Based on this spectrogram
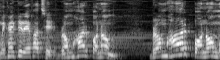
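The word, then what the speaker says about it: ব্রহ্মার্পণং: ব্রহ্মার্পণম, এখানে একটি রেফ আছে, ব্রহ্মার্পণম, ব্রহ্মার্পণম অনুসার থাকায় উচ্চারণটা হবে ম, অনুসার থাকে উচ্চারণ ম, তাহলে অম ব্রহ্ম অর্পণম ব্রহ্ম।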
